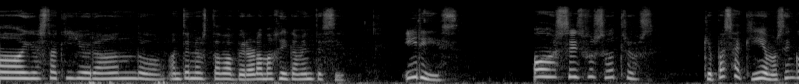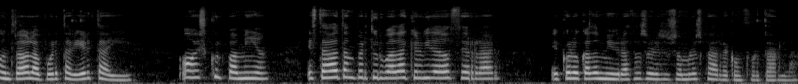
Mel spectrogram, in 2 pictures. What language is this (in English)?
Spanish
